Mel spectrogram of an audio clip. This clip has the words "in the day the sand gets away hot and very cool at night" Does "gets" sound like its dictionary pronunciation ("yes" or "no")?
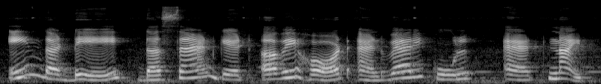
no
